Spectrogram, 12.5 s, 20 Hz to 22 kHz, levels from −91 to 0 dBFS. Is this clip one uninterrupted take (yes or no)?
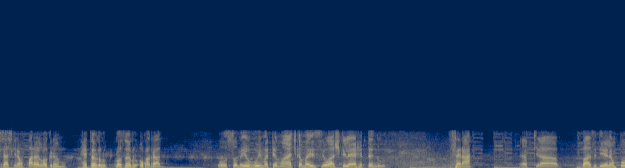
no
